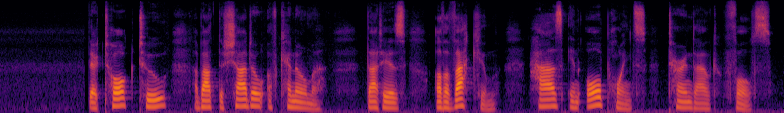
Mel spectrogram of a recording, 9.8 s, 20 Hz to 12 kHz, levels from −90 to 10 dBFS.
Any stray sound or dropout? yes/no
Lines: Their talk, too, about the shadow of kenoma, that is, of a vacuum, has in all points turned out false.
no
